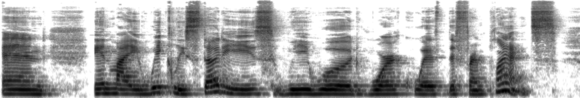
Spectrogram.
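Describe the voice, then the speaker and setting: Speaking very slowly, a woman with a Portuguese accent has a fairly low pitch. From Brazil, São Paulo. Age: 30s. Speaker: spiritual mentor and plant medicine practitioner. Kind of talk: casual conversation with a friend.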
